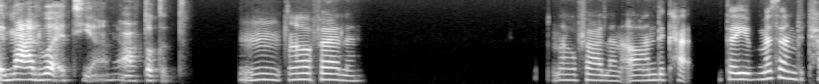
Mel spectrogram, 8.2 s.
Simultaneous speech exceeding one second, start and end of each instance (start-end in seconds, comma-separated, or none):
none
